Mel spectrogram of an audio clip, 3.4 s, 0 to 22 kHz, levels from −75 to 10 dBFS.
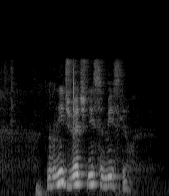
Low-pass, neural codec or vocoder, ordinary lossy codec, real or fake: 7.2 kHz; none; MP3, 64 kbps; real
